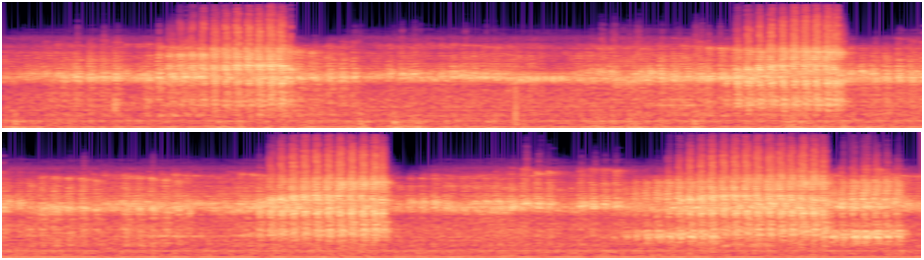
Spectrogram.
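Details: Green-coloured male Nagoya Daruma pond frog, caught by net-sweeping a stream and kept captive, calling energetically. Four loud rattling bursts of rapid pulses about every three seconds over a steady high background hum.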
